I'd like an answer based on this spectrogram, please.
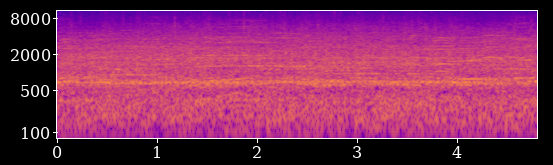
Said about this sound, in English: Crowd getting behind Elis, trying to urge him on.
